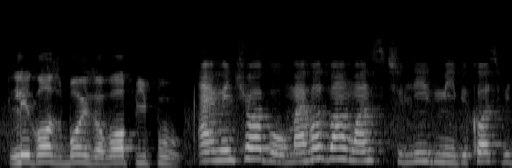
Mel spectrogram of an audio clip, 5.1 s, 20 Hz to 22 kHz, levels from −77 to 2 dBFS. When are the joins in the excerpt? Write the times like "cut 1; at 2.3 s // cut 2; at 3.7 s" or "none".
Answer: cut 1; at 1.9 s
